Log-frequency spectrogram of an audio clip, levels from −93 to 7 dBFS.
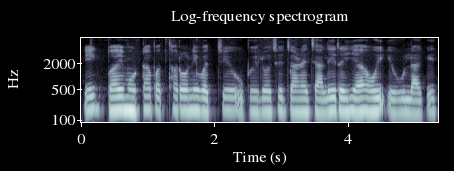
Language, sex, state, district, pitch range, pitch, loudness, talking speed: Gujarati, female, Gujarat, Valsad, 155-170 Hz, 165 Hz, -16 LUFS, 155 wpm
